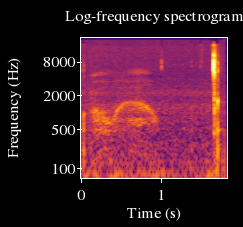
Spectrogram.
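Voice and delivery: ordinary talk, nothing marked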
